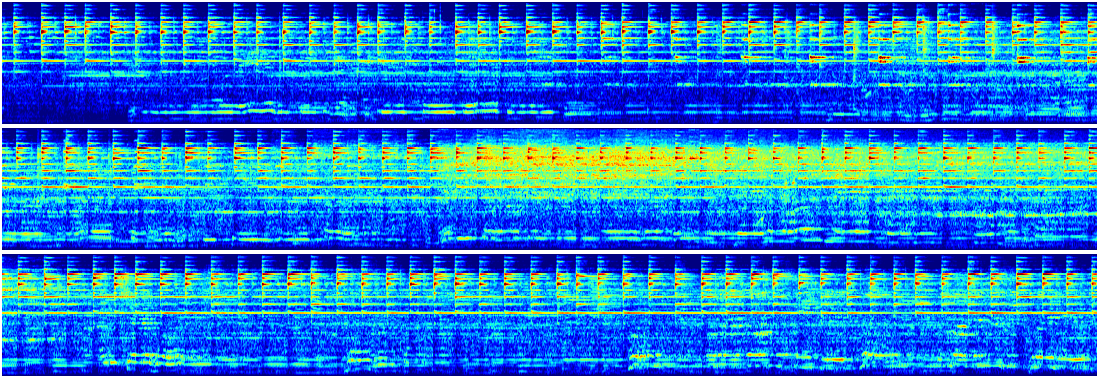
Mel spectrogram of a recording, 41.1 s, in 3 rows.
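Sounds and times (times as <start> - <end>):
crossing warning bell ringing: 0.0 - 41.0
train wheels on rails: 0.0 - 41.0.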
